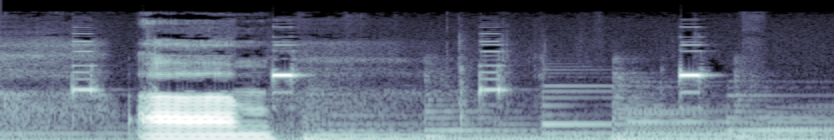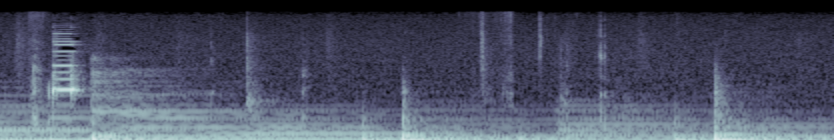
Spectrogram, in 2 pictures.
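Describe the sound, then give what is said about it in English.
Short, high electronic beeps from the alarm of a Braille notetaker device, repeating at roughly regular intervals, fairly faint beneath a speaking voice. “As you can tell, that's the alarm of the Braille note in the background.”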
